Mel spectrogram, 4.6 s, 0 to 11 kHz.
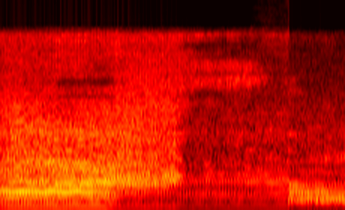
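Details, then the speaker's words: PhilKing 4200 petrol generator (3,800 W running, 4,200 W max, about 400 hours) loaded with 2.5 hp inverter aircon, TV, fridge and fan: drone dips briefly then picks back up to a firm, even beat; RPM rises somewhat, holding speed. "Medyo tumaas na yung RPM."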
